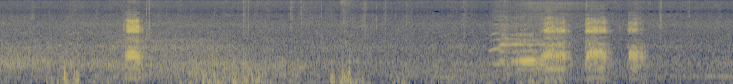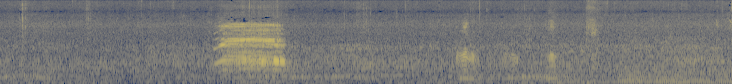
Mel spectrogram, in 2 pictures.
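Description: African geese honking in short calls: a brief one about a second in, a quick run of calls around four seconds, a longer honk near seven seconds, and a few softer calls near the end.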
